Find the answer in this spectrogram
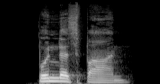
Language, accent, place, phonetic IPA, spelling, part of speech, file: German, Germany, Berlin, [ˈbʊndəsˌbaːn], Bundesbahn, noun, De-Bundesbahn.ogg
- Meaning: federal / state railway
